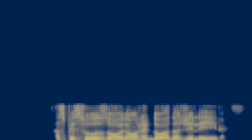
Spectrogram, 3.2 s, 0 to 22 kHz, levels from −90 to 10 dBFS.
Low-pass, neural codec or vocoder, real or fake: 5.4 kHz; codec, 16 kHz in and 24 kHz out, 1 kbps, XY-Tokenizer; fake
